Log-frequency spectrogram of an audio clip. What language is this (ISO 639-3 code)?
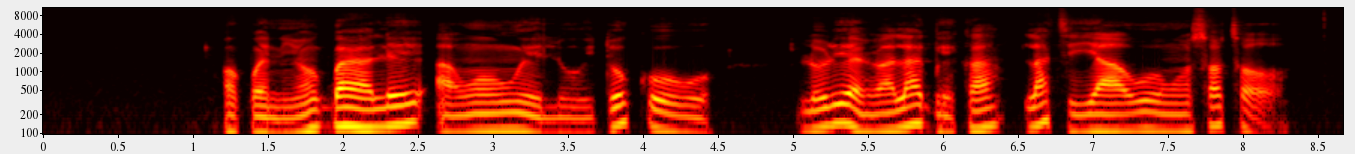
yor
